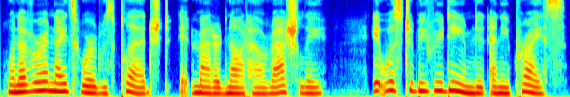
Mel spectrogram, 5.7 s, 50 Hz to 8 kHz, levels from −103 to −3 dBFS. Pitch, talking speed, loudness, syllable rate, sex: 210 Hz, 200 wpm, -16 LUFS, 4.8 syllables/s, female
